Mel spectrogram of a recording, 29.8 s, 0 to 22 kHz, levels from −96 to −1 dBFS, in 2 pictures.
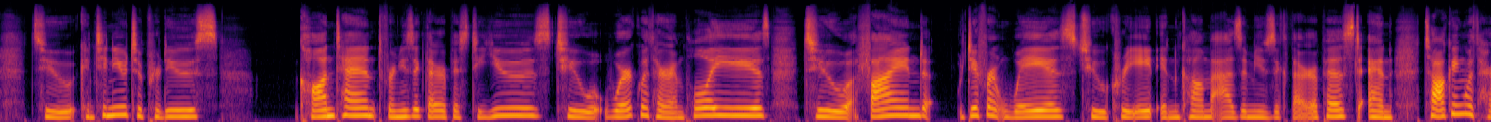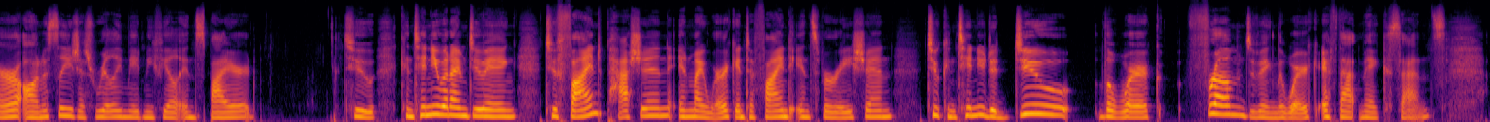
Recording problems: none

